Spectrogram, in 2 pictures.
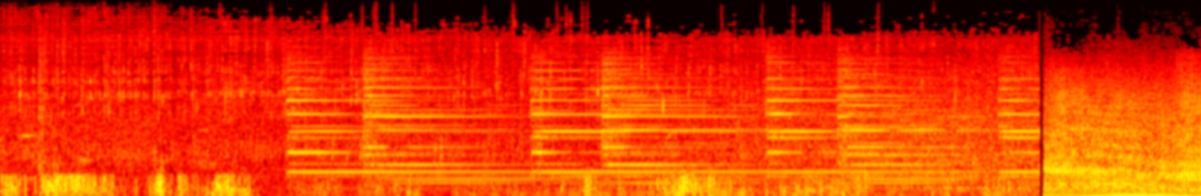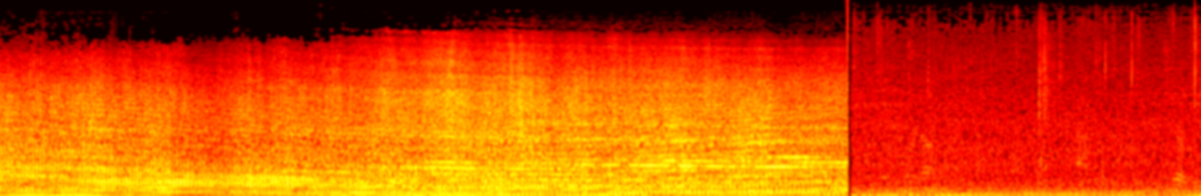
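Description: Church bells ringing from a clock-tower steeple. From about three seconds in, bells strike one after another with clear, lingering tones. About halfway through, the sound jumps suddenly to a louder, dense peal of several bells ringing together, which cuts off about a second and a half before the end.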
